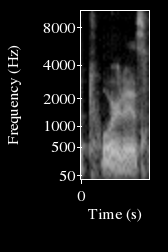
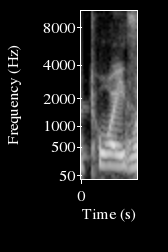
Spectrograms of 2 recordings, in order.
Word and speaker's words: tortoise: we call it a tortoise not a choice so your toys was throwing me up a little bit you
